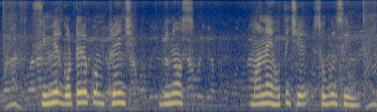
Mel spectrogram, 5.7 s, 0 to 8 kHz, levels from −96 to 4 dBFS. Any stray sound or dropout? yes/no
no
